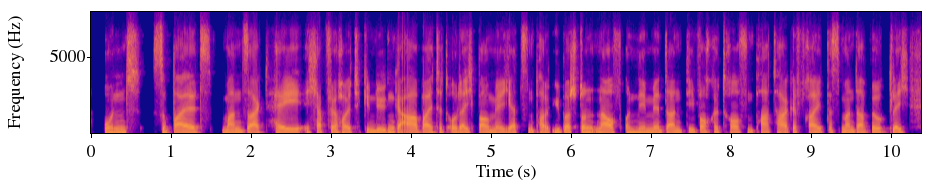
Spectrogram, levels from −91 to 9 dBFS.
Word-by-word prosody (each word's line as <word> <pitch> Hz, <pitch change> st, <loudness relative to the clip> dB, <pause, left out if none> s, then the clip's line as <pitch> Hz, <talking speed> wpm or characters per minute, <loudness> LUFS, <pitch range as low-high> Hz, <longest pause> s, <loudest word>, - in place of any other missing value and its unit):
Und 130 Hz, +5 st, 0 dB
sobald 110 Hz, +2 st, +1 dB
man 100 Hz, -1 st, +1 dB
sagt: 110 Hz, +2 st, +1 dB
„Hey, 110 Hz, 0 st, +3 dB
ich 105 Hz, -, -2 dB
habe 95 Hz, -, -3 dB
für 95 Hz, -1 st, 0 dB
heute 100 Hz, -1 st, -1 dB
genügend 120 Hz, +8 st, 0 dB
gearbeitet, 120 Hz, -1 st, +2 dB
oder 110 Hz, -3 st, +1 dB
ich 95 Hz, -, -3 dB
baue 100 Hz, -1 st, +2 dB
mir 85 Hz, -2 st, 0 dB
jetzt -, -, -1 dB
'n -, -, -2 dB
paar -, -, 0 dB
Überstunden 145 Hz, -3 st, +1 dB
auf 125 Hz, +1 st, +2 dB
und 110 Hz, -, -1 dB
nehme 110 Hz, 0 st, 0 dB
mir 105 Hz, -1 st, +1 dB
dann 100 Hz, 0 st, 0 dB
die 100 Hz, -6 st, -4 dB
Woche 100 Hz, 0 st, -1 dB
drauf 95 Hz, 0 st, -2 dB
'n 95 Hz, -, -5 dB
paar 90 Hz, +1 st, -1 dB
Tage 90 Hz, -1 st, 0 dB
frei." 90 Hz, -2 st, -1 dB
Dass 95 Hz, +1 st, -4 dB
man 100 Hz, -1 st, +1 dB
da 100 Hz, -2 st, 0 dB
wirklich 115 Hz, -2 st, -1 dB
105 Hz, 200 wpm, -21 LUFS, 95-115 Hz, -, Hey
